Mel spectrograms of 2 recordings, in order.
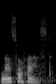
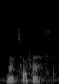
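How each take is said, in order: First: Said in the usual way. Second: A hushed whispered warning. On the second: Acted. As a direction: repeat it as an unvoiced whisper. Madhyamaka quoted, second take.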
